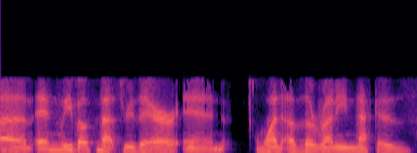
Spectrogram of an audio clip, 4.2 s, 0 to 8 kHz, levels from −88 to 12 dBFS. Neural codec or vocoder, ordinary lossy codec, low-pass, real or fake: none; AAC, 16 kbps; 7.2 kHz; real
